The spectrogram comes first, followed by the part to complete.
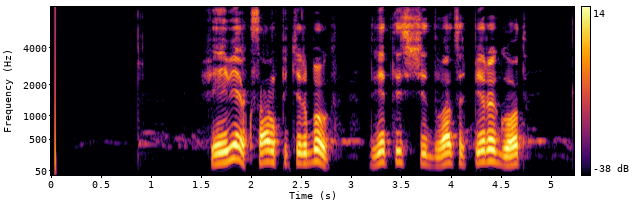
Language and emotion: Russian, neutral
